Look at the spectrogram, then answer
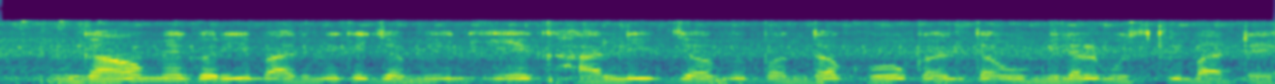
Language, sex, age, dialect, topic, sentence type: Bhojpuri, male, 25-30, Northern, banking, statement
